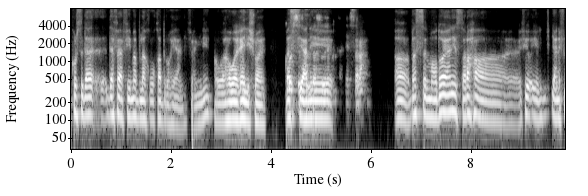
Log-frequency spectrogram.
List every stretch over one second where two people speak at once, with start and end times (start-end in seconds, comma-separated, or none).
none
